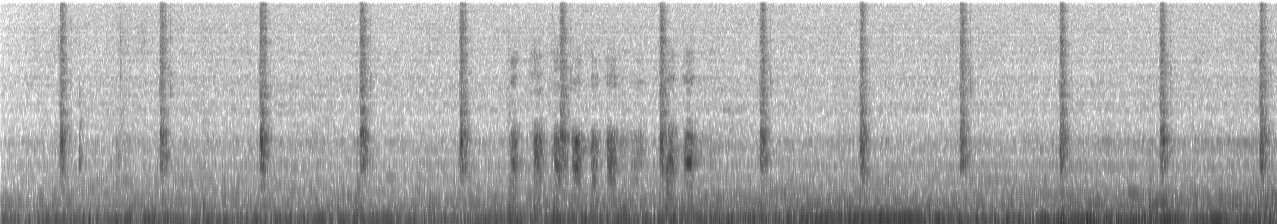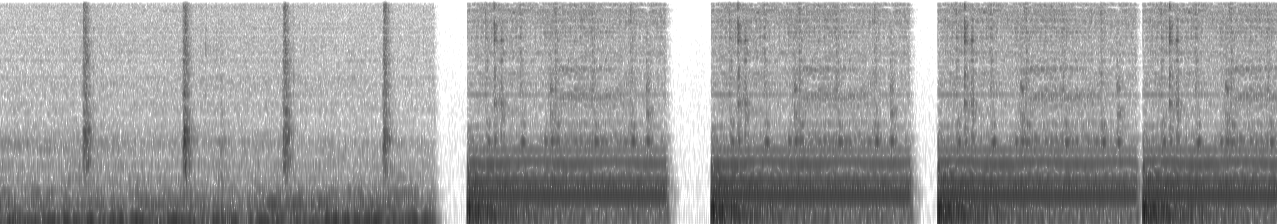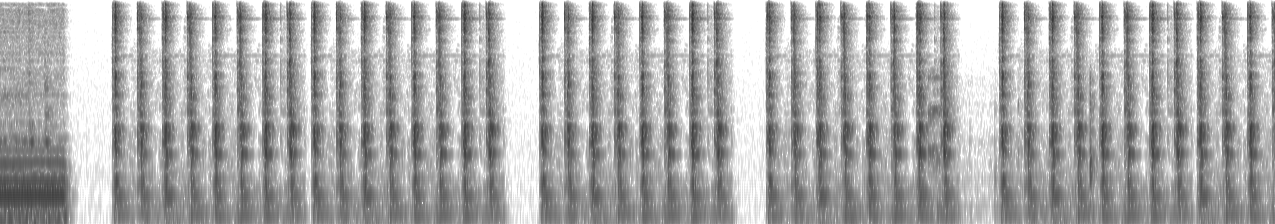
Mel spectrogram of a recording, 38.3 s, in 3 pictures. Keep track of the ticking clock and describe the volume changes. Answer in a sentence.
The volume of the ticking clock goes up.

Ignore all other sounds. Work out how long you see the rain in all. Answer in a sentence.
The rain can't be heard in this clip.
